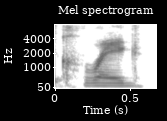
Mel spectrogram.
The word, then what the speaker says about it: Krage: Krage. Could be Krage. I doubt it's Krage. Incorrect. It's Krage. It's Craig.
